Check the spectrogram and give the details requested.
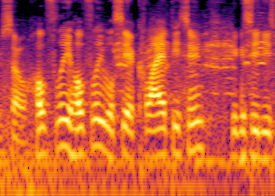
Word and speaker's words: Calliope: Oh, ladies and gentlemen, the beautiful Calliope, as I like to affectionately refer to it. Yes, I know that's not how you pronounce that. It's Calliope.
